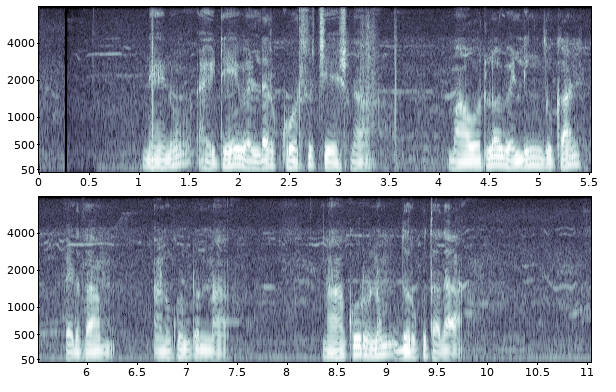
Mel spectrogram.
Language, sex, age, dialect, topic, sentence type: Telugu, male, 31-35, Telangana, banking, question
